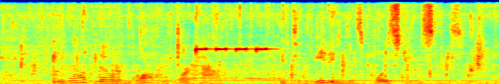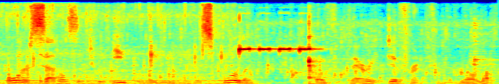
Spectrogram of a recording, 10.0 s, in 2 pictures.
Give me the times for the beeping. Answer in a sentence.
The beeping can be heard from 1.9 to 2.6 s and from 7.3 to 8.2 s.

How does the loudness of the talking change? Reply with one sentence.
The loudness of the talking stays about the same.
